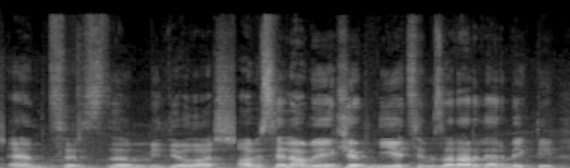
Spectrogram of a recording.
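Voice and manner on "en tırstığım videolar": slow drawn-out repeat. Real, not acted. Repeats the title slowly.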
